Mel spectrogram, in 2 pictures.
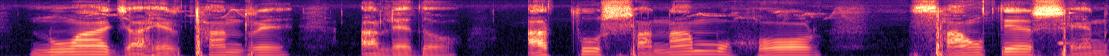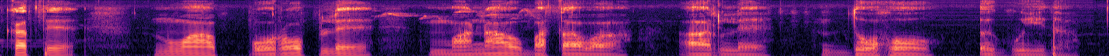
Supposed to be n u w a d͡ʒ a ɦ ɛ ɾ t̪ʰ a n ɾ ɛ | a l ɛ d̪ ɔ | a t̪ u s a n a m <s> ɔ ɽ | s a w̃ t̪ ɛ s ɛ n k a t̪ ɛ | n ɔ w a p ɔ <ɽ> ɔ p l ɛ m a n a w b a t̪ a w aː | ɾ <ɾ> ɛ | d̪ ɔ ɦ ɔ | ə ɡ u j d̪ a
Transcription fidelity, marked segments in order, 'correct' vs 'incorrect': incorrect: h, incorrect: ɾ, incorrect: l

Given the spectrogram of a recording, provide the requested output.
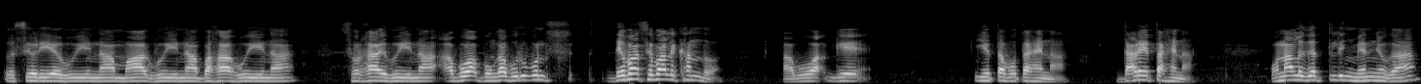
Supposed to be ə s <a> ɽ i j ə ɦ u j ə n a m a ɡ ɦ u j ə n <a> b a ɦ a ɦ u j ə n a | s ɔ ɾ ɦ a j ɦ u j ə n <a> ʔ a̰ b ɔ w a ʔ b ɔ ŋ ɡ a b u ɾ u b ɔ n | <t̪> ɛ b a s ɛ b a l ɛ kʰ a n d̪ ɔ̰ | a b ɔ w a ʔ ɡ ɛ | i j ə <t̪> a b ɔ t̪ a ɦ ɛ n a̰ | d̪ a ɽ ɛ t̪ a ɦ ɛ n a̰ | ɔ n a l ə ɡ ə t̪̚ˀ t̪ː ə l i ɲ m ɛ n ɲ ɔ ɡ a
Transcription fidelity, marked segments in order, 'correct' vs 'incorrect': incorrect: ə, correct, correct, incorrect: d̪, correct

